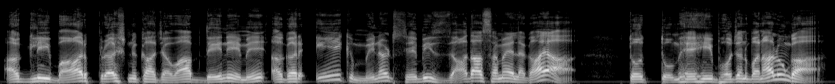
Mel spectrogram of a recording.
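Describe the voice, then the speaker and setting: A man's voice: mid-range voice, expressive, slow, dry recording, studio quality. A man voicing a bullying, boastful lion king in a cartoon animal fable, demanding and blustering. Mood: bossy, threatening. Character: bullying boastful lion king, cowed and whining once beaten.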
